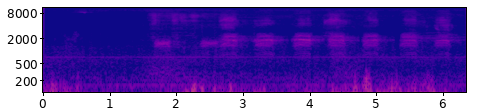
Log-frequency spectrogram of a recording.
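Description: Gusty wind buffeting the microphone with a heavy rumble. From about two seconds in, a bird calls over and over, about twice a second, in short harsh calls.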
